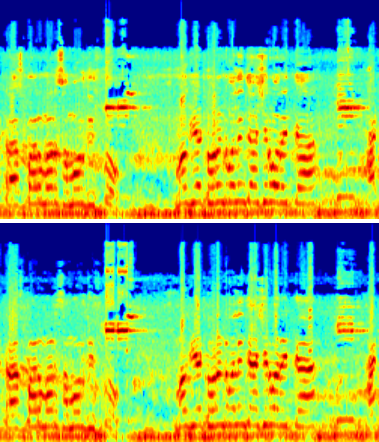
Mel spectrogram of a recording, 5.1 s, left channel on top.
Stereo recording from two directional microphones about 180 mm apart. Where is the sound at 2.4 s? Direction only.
5° right (ahead or behind).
